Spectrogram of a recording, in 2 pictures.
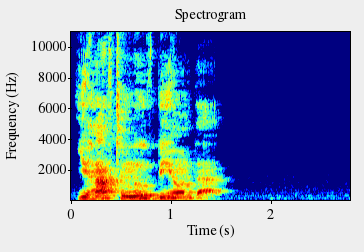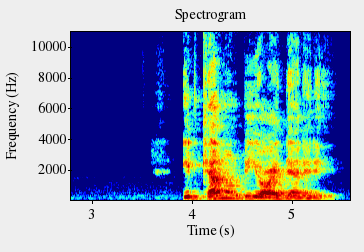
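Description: A man's voice: medium pitch, big pitch swings, measured pace. A man from Uganda giving an earnest motivational talk about faith and business, repeating words for emphasis. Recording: roomy echo.

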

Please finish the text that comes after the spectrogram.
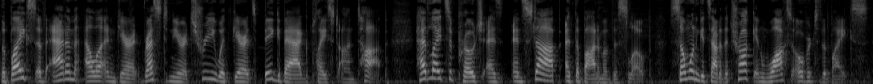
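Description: Evenly pitched screenplay narrator. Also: sing-song, normal speed, fairly bright tone. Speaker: stage directions reader at a table read.

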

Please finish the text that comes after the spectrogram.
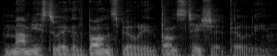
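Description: A man who grew up in Sydney, an entertainer telling stories in an interview in a lively, expressive way, with frequent asides. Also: very deep voice, brisk, gravelly. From Scotland, raised in Sydney. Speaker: stage entertainer and show producer. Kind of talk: chatty interview storytelling.

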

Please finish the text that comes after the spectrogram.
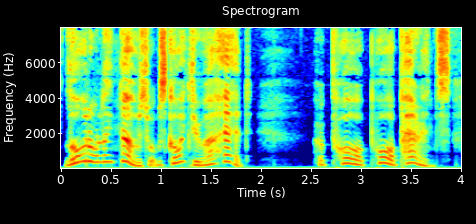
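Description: A woman voicing scandalized, judgmental churchgoing busybodies, gossiping in a hushed, disapproving way. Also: sits high, big pitch swings, moderate pace, dry recording, clean studio sound, voice pushed up.

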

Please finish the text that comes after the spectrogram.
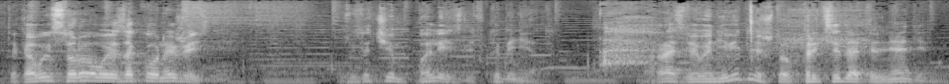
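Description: Guy acting a cocky smooth-talking swindler in a radio play, mock-solemn and ironic, very animated, music in the back. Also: mid-range voice, fast talker, natural voice. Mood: mocking, grand. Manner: mocking, theatrical, mock-solemn pronouncements. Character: witty, self-assured swindler, a grown man, grandly ironic.

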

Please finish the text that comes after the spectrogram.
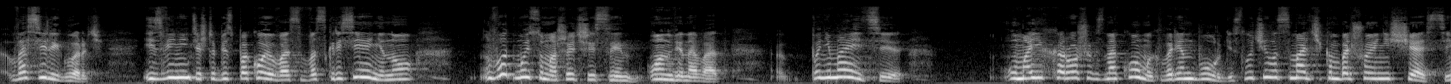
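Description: An actress playing a fussy, practical middle-aged mother, easily exasperated but soft-hearted, in a 1960s Soviet radio play. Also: high voice. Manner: expressive, fussing, theatrical.

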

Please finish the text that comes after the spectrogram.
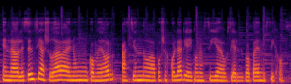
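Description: A woman's voice: medium pitch, little pitch movement, fairly quick, dark tone. A woman with a Rosario Argentine accent giving a first-person narrated introduction of herself. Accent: Rosario Argentine Spanish. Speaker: podcast guest introducing herself. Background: music.

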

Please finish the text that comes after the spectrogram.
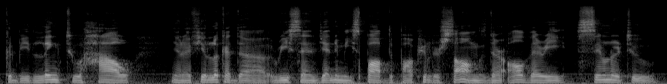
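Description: A man with a very deep voice talks through his ideas in a relaxed discussion. He hesitates and restarts his sentences as he thinks aloud, and a faint hum sits behind him. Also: normal speed. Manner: hesitant, thoughtful, many restarts. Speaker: conversation partner. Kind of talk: casual discussion.

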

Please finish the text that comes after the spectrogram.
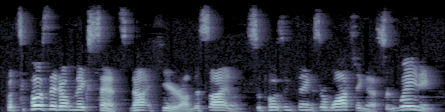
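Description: Boy leader for storybook adult male reader: high, lively pitch, earnest, wavering, rule-bound. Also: lo-fi sound. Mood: bleak, doubtful. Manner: halting, self-questioning, insistent about rules.

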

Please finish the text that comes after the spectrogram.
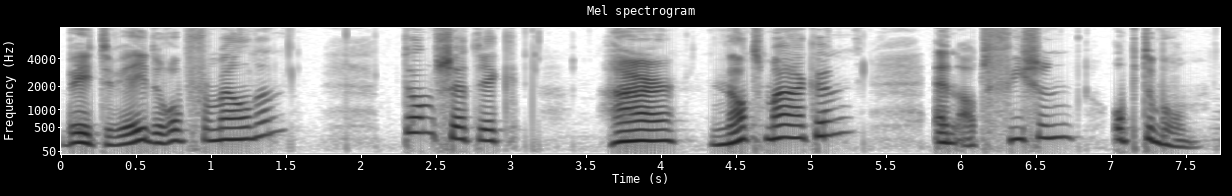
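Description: A woman's voice: on the high side, big pitch swings, takes it slowly, no echo, studio quality. A woman playing a polite, singsong cashier at a hair salon in a radio play. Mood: courteous, businesslike.

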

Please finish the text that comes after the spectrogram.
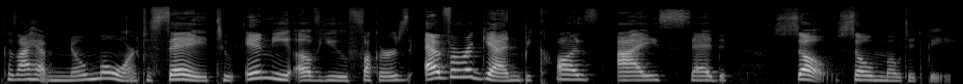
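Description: A crude, commanding male God, as a woman puts him on speaks in slow, loud proclamations. He is impatient and profane, and each word lands in a raised, emphatic voice that climbs a little above her usual pitch. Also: expressive. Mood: proclaiming.

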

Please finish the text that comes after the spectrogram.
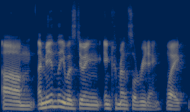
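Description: A young man from the United States answers questions in a relaxed interview. His voice is bright and forward. He talks in loose, hesitant runs full of fillers and self-deprecating remarks. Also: mid-range voice, normal speed. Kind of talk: casual conversation.

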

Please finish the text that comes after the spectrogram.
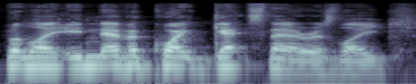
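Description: A man's voice: a little high, a little fast, a bit bright. A man giving casual, thinking-aloud film commentary as a panelist among friends, with critical reservations. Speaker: podcast panelist.

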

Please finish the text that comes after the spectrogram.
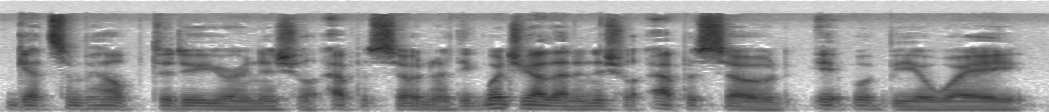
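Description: Very deep-voiced male instructor. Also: steady tone. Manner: measured and advising, with ums and restarts. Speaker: instructor giving feedback. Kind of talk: advisory conversation.

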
